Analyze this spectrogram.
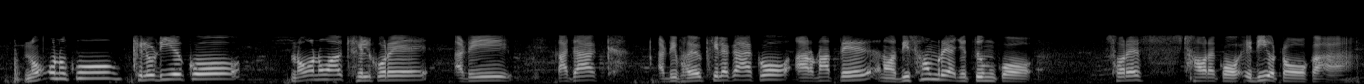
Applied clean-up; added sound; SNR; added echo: none; none; none; none.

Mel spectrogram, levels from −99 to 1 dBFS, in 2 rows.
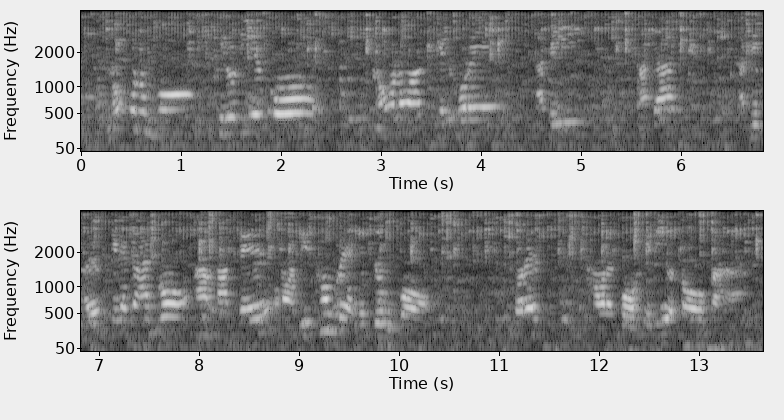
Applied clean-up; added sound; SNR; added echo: classical method WPE with log-MMSE.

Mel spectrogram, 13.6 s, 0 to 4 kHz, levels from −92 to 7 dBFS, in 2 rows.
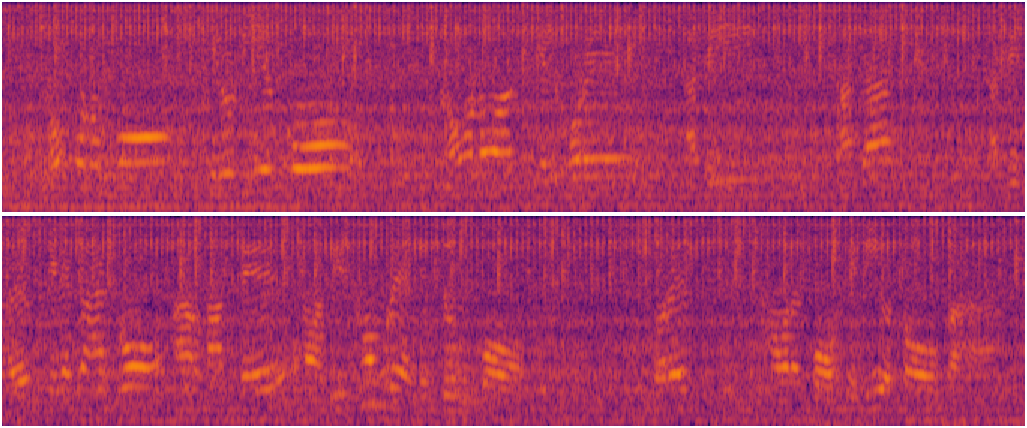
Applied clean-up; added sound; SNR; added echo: none; Bicycle; 1 dB; reverberation time 0.2 s.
